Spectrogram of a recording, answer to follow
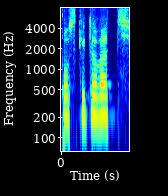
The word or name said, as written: poskytovať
